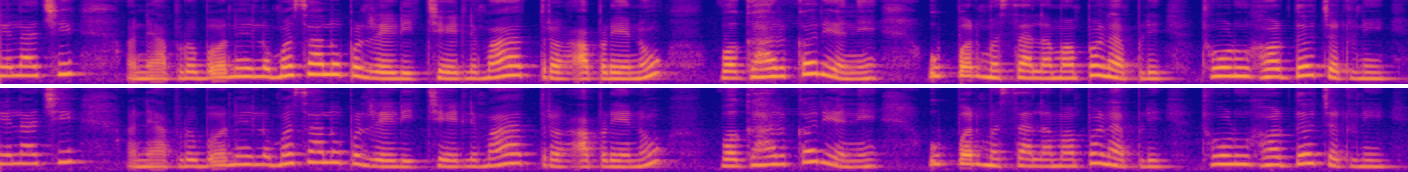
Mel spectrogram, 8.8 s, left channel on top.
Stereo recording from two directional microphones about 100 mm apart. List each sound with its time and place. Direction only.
0.0 s a woman's voice: 45° left (ahead or behind)
6.0 s a woman's voice: 30° left (ahead or behind)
